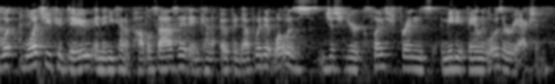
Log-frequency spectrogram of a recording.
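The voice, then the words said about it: Southern twang, Mississippi accent. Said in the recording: “I'm Mississippi. It's as Southern as you can get ... hear the twang in my voice.”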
